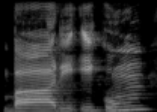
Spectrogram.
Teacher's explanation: बा पे अलिफ मद्दा और री रा की ज़ेर को भी बारीक पढ़ना है, ई को भी वाज़े करना है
